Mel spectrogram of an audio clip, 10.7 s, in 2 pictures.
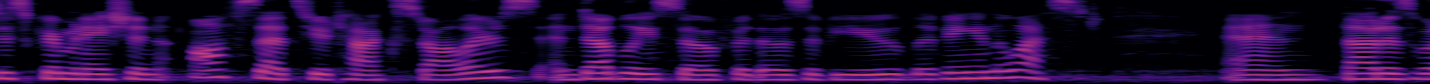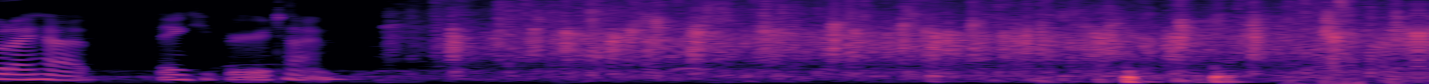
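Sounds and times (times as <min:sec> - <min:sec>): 
speech: 0:00.0 - 0:07.2
audience applause: 0:06.9 - 0:10.7.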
